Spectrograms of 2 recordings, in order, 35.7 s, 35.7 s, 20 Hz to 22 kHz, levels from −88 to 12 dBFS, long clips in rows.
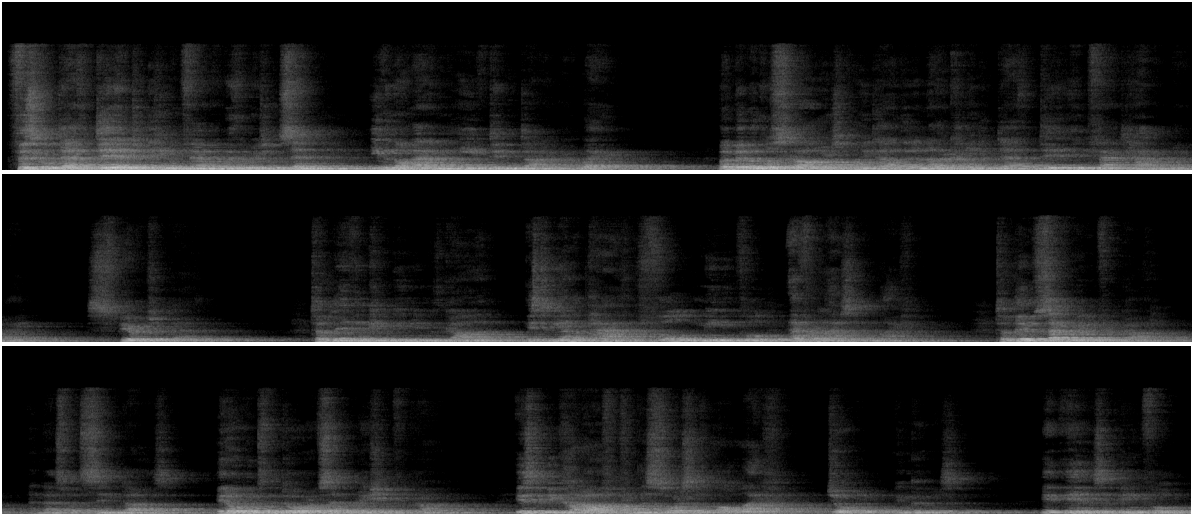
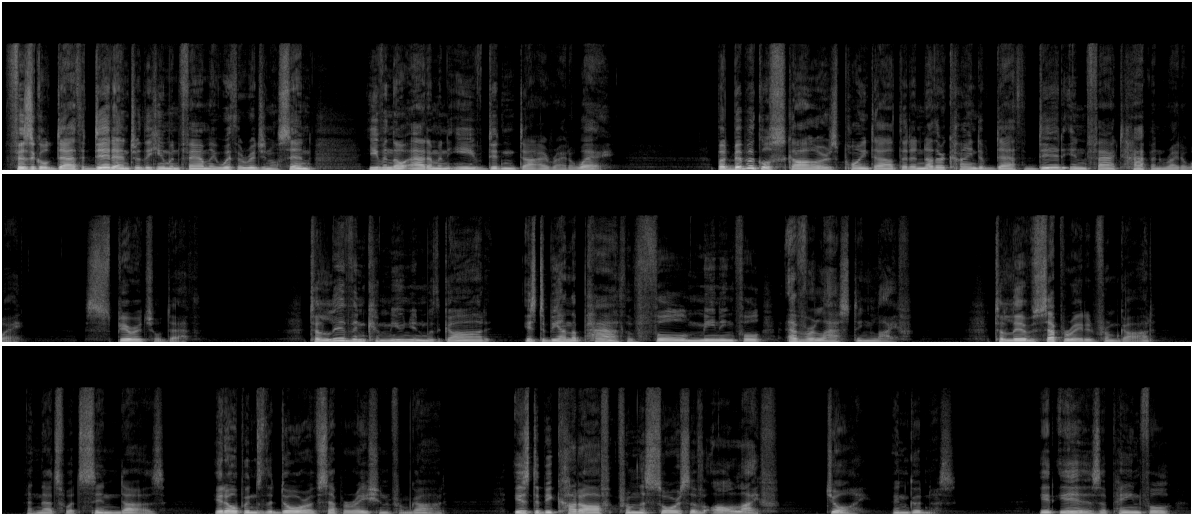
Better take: second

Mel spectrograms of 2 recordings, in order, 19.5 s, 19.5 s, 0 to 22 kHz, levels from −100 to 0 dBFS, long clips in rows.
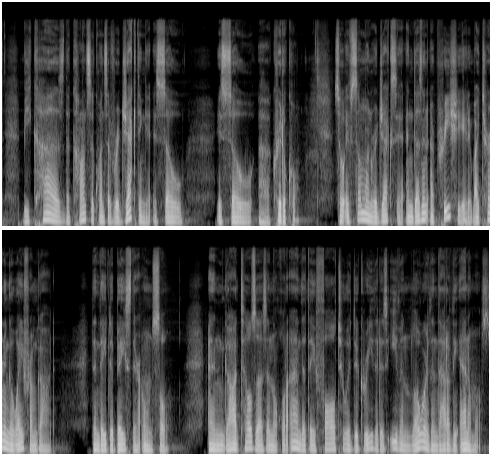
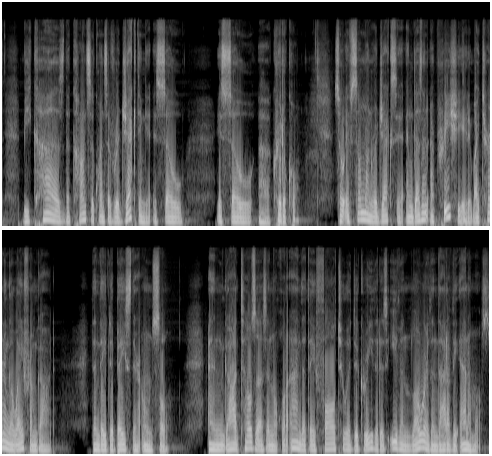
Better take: first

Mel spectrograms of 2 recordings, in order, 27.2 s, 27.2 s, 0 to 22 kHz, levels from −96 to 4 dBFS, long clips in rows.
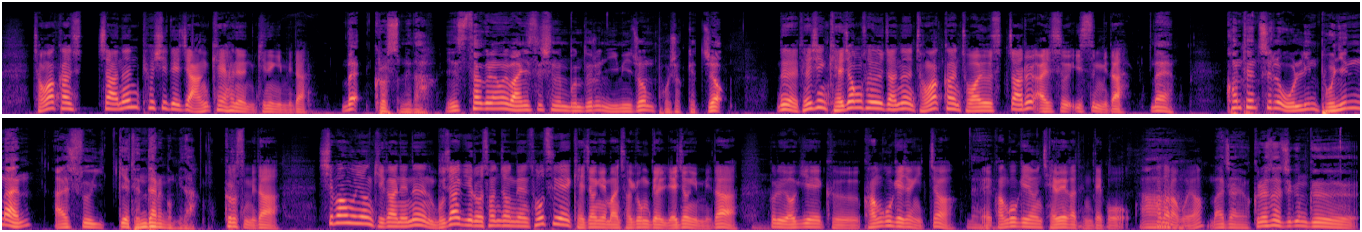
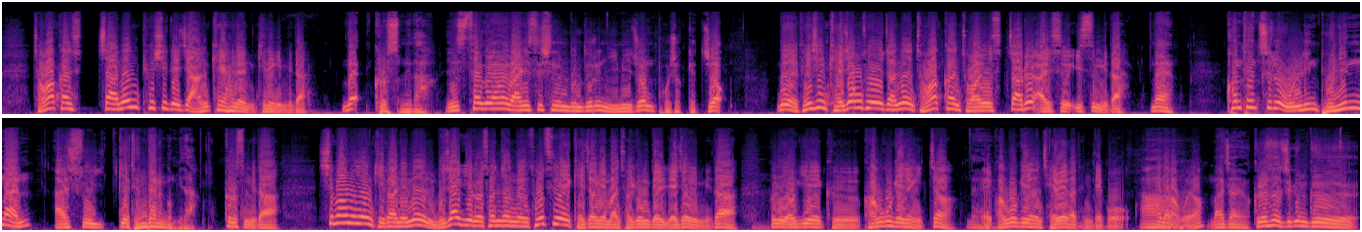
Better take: first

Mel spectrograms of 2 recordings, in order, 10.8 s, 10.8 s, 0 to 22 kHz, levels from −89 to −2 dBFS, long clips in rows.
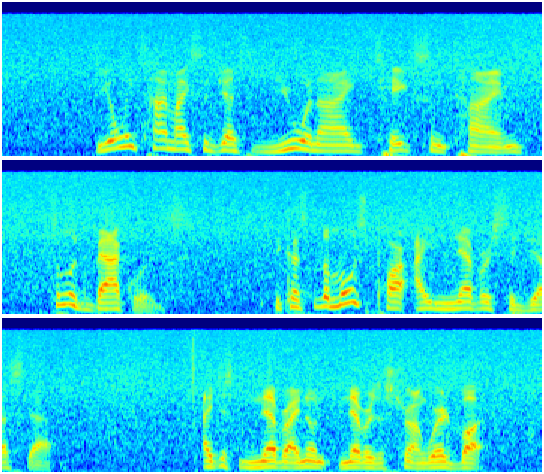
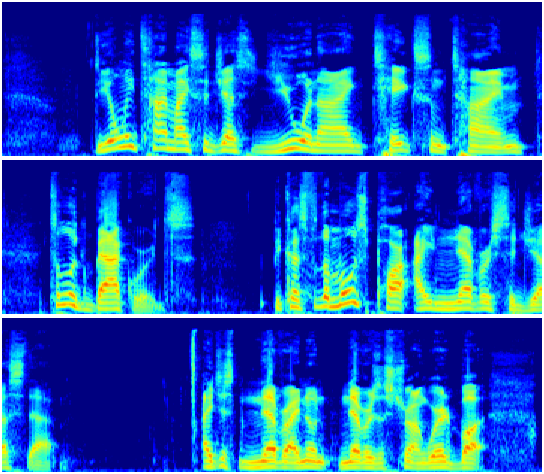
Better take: second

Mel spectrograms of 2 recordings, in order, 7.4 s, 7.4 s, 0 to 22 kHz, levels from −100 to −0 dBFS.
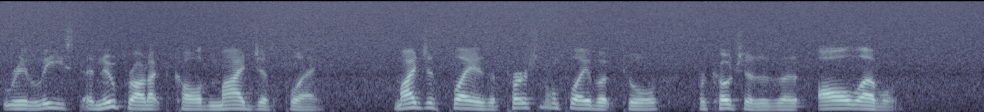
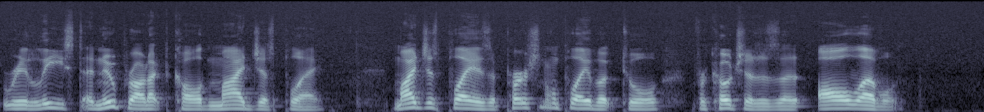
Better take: second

